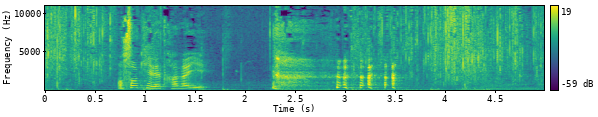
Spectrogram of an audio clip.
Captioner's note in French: rires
